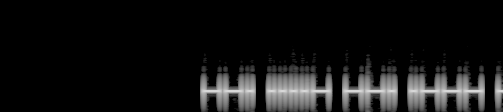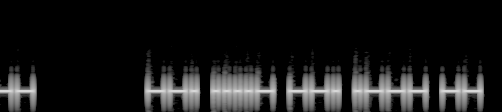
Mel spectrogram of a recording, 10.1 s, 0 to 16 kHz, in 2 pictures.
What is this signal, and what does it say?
Morse code, heard as a keyed tone, about 22 wpm, 700 Hz. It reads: G4GJM G4GJM
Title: DXCC-100 Call Signs - 5 Characters - Repeated 2x - 22wpm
